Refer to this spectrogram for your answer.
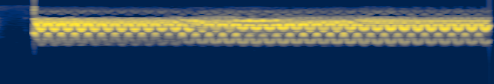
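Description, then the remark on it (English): A personal safety alarm buzzer with a large speaker, tested indoors, blares suddenly and continuously, a loud, warbling high-pitched tone that pulses rapidly and fills the whole clip after a brief quiet start. “All right, let's test the buzzer.”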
